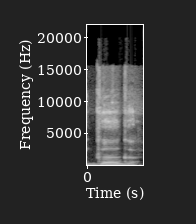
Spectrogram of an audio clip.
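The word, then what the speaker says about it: 哥哥: If you're new to class, just listen how we pronounce these words and you repeat. So this is elder brother, and say Gogo.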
